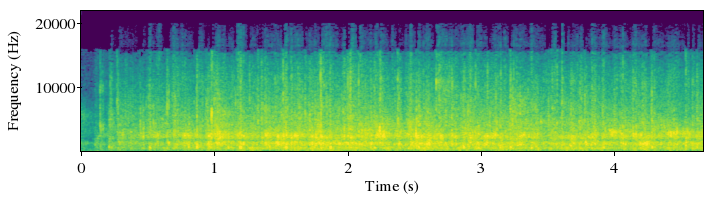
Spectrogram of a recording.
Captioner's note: audience applauds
